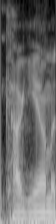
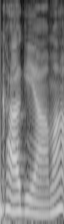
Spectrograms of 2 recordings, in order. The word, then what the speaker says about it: Kagiyama: and we'll throw it over to uh kagiyama tell us a bit about you am I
